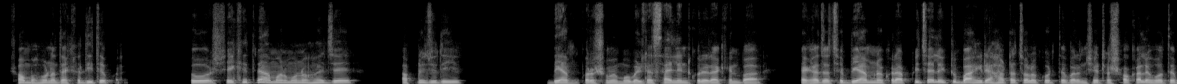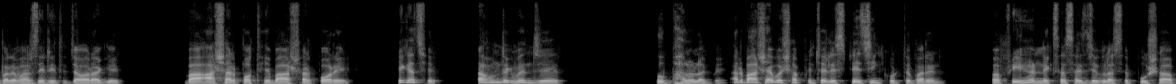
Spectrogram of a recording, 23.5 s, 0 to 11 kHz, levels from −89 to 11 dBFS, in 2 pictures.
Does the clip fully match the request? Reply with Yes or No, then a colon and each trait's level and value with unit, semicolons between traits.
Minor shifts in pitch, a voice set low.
No: narrow, 2.2 semitones; medium, 150 Hz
